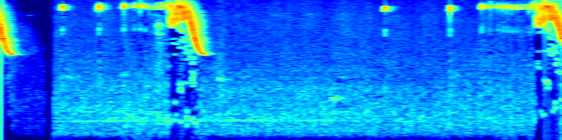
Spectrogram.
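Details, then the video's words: Blue-black grassquit giving its thin, high buzzy song: quick ticking notes leading into a sharp falling 'tizi-oo' sweep, repeated about every three to four seconds. "Canto do TIZIU"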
